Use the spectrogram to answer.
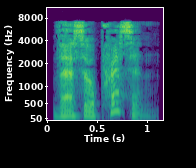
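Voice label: "vasopressin", British English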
